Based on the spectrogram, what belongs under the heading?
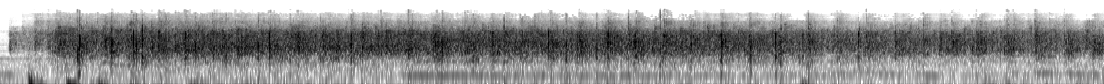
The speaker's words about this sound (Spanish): Lo primero que quiero es pedir un aplauso para todo el equipo y para los que van a venir a continuación.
